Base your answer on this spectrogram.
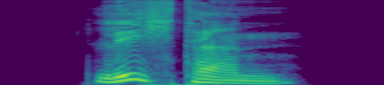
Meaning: dative plural of Licht
- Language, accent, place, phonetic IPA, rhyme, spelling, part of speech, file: German, Germany, Berlin, [ˈlɪçtɐn], -ɪçtɐn, Lichtern, noun, De-Lichtern.ogg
